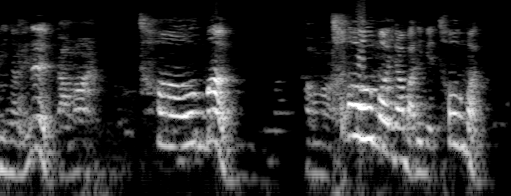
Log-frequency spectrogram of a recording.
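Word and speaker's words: 土門: 터먼. 터먼. 발음이 뭐랑 비슷해요? 토문? 두만강이요. 그래서 우리나라 때는 이걸 토문이다. 근데 터먼 발음이 중국의 두만이 똑같거든.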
